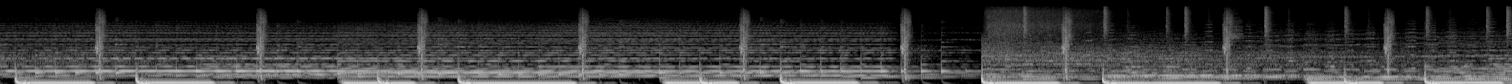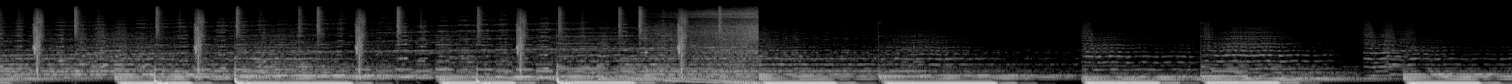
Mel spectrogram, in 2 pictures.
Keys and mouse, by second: 0.3 click, 0.7 click, 2.4 click, 3.3 z, 3.8 alt+shift+z, 3.9 KP_0, 4.1 alt+shift+z, 4.6 shift+s, 5.1 shift+a, 7.7 Tab, 7.9 s, 8.4 KP_0, 8.6 Tab, 8.9 z, 10.2 click, 11.3 click, 12.1 click, 13.4 alt+shift+z, 15.6 alt+shift+z, 16.7 click, 16.8 click, 19.0 space, 19.8 click, 20.7 click, 22.7 space, 23.4-24.7 drag, 25.1 click, 25.6 KP_0, 26.1 alt+shift+z, 26.2 alt+shift+z, 26.4 alt+shift+z, 28.3 alt+shift+z, 28.5 click, 29.4 click, 29.7 click.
